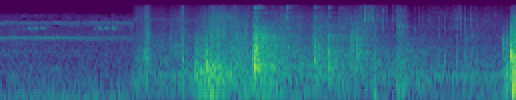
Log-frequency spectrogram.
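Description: A door latch clicks and the door swings open.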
